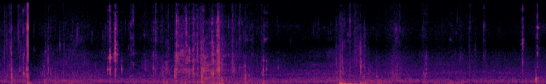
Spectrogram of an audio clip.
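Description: Close handling noise of netting a fish: scattered clicks, crackles and scrapes, with one low thump about three and a half seconds in, over the steady wash of river water.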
